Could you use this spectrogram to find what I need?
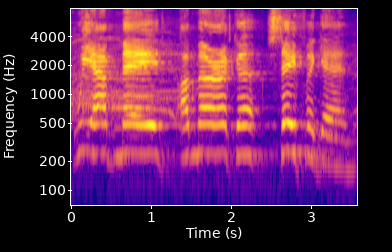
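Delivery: building rally crescendo, shouted; rally speech. Real, not acted. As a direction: rouse the crowd, each line bigger.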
